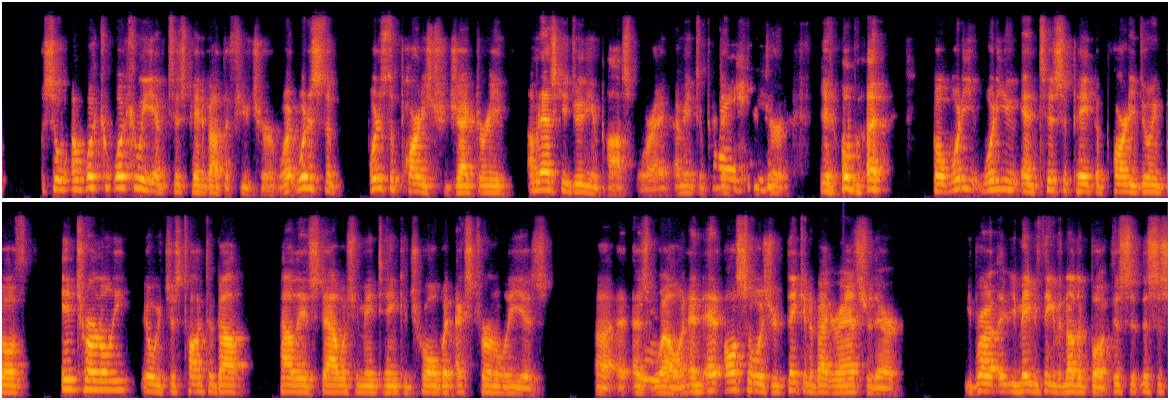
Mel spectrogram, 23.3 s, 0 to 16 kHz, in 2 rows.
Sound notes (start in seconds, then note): 8.2 laugh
